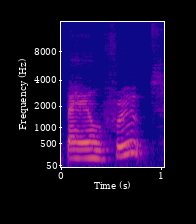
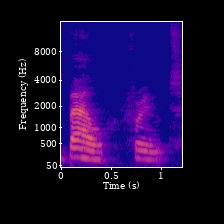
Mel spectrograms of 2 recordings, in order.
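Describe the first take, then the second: First: "bale" with a long a; pronounced "bale". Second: "bell" with a short e; pronounced "bell". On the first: Offering viewers another pronunciation, "bale" with long a. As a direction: say "bale" to rhyme with "sale". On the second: Naming the fruit for viewers, "bell" with short e. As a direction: say "bell" with the short vowel of "bed". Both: Shown as a demonstration. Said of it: "depending on how you pronounce it".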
